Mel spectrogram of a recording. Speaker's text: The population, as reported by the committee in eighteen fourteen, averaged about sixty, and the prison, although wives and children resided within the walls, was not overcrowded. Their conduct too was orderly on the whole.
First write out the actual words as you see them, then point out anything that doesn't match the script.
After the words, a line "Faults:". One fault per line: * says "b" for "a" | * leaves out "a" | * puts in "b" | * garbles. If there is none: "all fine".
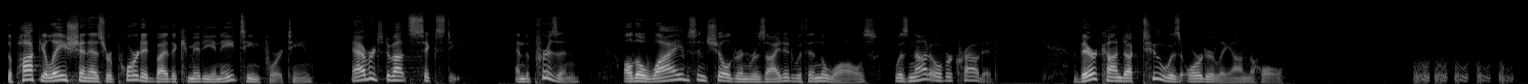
The population, as reported by the committee in eighteen fourteen, averaged about sixty, and the prison, although wives and children resided within the walls, was not overcrowded. Their conduct too was orderly on the whole.
Faults:
all fine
